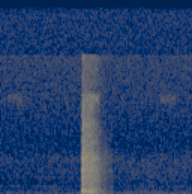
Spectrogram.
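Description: A chess clock button is pressed with a click.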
